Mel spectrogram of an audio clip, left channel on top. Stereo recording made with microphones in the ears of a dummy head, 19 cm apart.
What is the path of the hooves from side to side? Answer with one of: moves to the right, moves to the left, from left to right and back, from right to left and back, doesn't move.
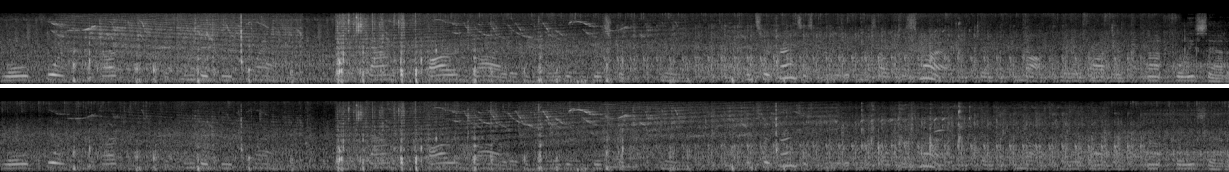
moves to the right.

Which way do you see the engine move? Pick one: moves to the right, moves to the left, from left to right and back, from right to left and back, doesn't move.
moves to the right.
